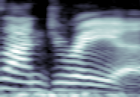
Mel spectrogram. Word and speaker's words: Andrea: No, you pronounced his name correct. Thank you. Yes, I will. Oh, so it is Andrea.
